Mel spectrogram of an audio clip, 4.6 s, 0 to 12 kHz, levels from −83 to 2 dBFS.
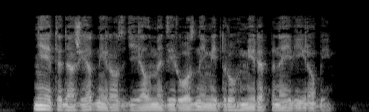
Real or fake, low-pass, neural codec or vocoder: real; 7.2 kHz; none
